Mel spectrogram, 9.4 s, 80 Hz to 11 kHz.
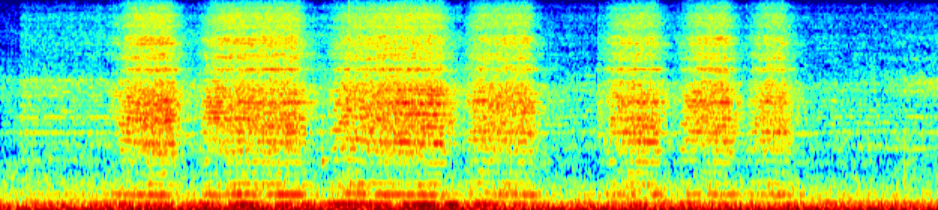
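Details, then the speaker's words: Chevy S10 shop truck just driven home from work: engine running with an intermittent low whine. Belt-driven accessory suspected, cause unconfirmed; owner has a spare 74-inch serpentine belt on hand. Whining noise. "So we're just gonna act like that sound doesn't exist right now. We'll deal with it later."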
